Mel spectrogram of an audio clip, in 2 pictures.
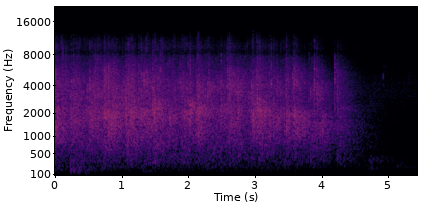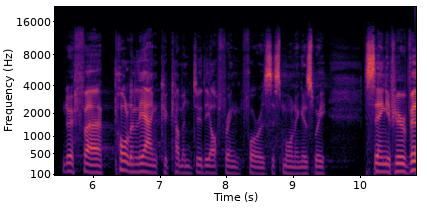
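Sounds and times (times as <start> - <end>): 
church audience applauding: 0.0 - 4.5
speech: 5.6 - 10.8.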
